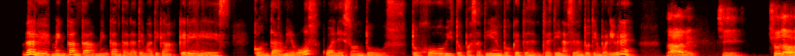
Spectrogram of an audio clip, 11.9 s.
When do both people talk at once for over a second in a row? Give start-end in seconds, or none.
none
